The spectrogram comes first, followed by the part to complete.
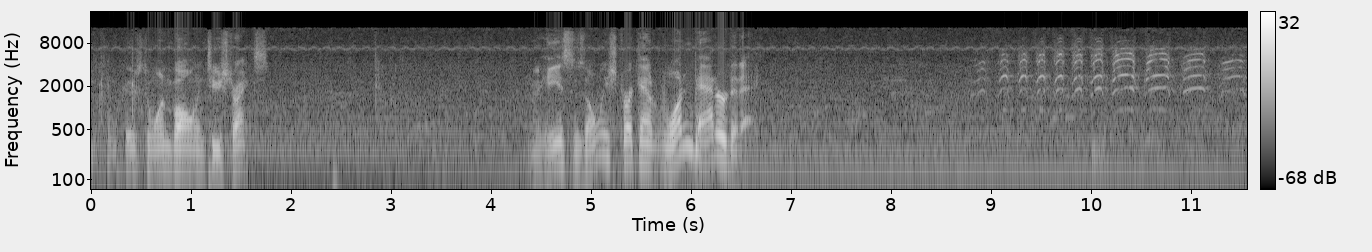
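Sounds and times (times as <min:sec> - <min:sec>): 
steady low hum of noise: 0:00.0 - 0:11.5
speech: 0:00.4 - 0:01.8, 0:04.4 - 0:06.8
seagulls squawking flying behind home plate at a beach baseball game: 0:08.8 - 0:11.5.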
